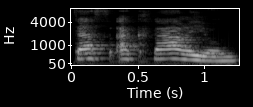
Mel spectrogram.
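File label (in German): "Aquarium", German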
